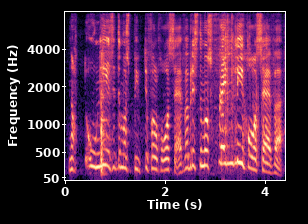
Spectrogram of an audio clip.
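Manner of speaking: high-pitched, gushing farmer; delighted wonder. Acted. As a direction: gush over the horse in amazement. Farmer delighted by friendly horse.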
